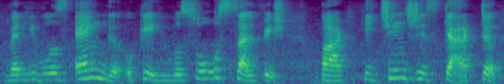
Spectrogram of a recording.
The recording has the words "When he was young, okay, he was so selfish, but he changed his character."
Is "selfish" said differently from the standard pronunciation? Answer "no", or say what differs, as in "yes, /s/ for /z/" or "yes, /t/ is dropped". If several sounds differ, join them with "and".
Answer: no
